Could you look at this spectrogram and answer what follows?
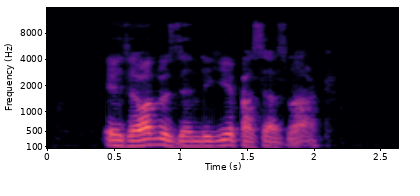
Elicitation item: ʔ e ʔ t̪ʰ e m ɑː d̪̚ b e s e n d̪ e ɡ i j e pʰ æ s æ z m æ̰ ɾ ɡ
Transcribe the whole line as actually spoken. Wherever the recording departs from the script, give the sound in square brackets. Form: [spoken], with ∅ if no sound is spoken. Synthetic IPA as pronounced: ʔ e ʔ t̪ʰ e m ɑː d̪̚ b e [z] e n d̪ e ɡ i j e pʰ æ s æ z m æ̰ ɾ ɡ

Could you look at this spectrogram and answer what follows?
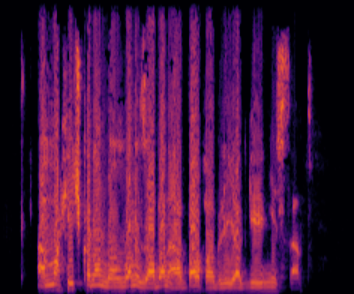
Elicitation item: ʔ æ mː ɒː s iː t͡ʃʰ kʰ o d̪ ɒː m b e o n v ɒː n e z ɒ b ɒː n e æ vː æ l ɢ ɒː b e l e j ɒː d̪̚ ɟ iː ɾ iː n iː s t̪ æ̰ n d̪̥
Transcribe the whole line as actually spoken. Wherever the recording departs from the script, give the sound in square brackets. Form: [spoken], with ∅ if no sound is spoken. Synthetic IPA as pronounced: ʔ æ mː ɒː [h] iː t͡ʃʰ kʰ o d̪ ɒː m b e o n v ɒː n e z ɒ b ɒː n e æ vː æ l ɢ ɒː b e l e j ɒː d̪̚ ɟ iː ɾ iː n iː s t̪ æ̰ n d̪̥

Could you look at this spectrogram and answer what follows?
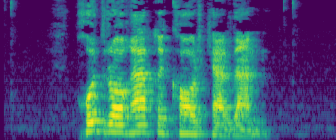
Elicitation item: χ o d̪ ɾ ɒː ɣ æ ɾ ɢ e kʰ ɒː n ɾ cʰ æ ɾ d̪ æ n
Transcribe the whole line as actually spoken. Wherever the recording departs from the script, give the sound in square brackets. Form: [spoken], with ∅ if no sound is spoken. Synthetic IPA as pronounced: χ o d̪ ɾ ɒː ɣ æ ɾ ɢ e kʰ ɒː [∅] ɾ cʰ æ ɾ d̪ æ n

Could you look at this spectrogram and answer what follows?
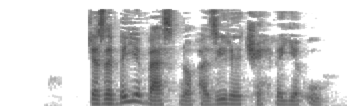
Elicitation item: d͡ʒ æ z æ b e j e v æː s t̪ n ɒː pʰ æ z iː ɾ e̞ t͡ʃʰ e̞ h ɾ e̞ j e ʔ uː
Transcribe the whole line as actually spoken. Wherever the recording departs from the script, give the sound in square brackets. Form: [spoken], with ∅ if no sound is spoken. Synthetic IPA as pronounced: d͡ʒ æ z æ b e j e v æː s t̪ n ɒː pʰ æ z iː ɾ e̞ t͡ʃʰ e̞ h ɾ e̞ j e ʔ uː

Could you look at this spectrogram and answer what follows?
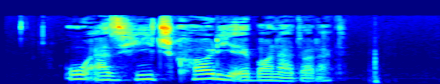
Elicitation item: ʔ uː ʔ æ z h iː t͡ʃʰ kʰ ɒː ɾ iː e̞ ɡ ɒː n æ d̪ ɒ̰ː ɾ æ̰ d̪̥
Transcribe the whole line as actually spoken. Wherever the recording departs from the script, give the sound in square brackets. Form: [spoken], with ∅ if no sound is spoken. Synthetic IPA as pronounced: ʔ uː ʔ æ z h iː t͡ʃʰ kʰ ɒː ɾ iː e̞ [b] ɒː n æ d̪ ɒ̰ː ɾ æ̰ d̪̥

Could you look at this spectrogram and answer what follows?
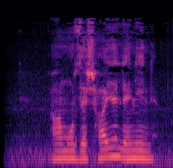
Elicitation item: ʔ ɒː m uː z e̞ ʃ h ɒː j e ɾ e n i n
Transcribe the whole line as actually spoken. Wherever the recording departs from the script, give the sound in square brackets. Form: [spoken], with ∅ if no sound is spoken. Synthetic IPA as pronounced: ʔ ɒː m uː z e̞ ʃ h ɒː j e [l] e n i n

